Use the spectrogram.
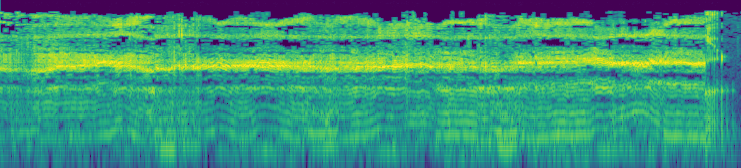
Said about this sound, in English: That was the first thing I thought of, and I thought, my goodness, I've never, ever burp like that before.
